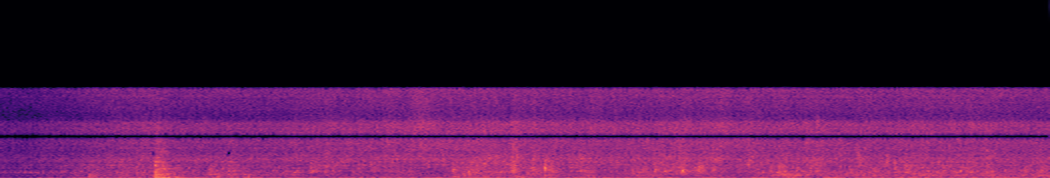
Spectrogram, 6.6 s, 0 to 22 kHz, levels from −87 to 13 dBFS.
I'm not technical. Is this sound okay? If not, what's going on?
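No. From start to finish the sound is dull and muffled, with a gurgling, grainy roughness, and nothing above about 11 kHz. This is likely MP2 compression squeezed too hard: the top parts of the sound get switched off, and what remains is stored crudely.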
